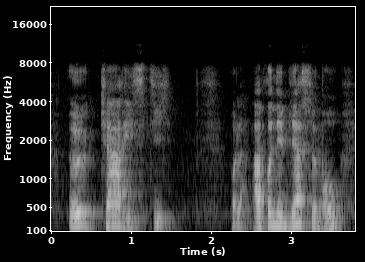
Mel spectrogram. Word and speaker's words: eucharistie: comme ils s'écrient voyez ça s'écrit eucharistie mais attention ch ici se prononce que l'eucharistie voilà apprenez bien ce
